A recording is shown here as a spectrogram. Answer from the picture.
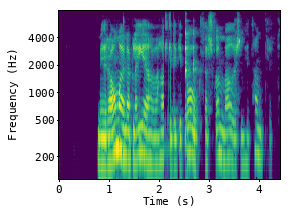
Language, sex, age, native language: Icelandic, female, 30-39, Icelandic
